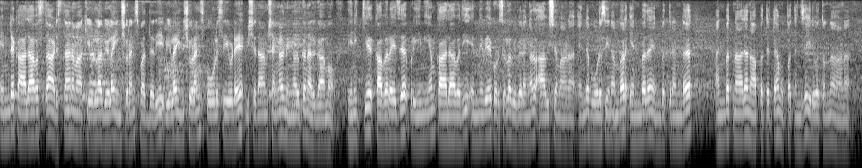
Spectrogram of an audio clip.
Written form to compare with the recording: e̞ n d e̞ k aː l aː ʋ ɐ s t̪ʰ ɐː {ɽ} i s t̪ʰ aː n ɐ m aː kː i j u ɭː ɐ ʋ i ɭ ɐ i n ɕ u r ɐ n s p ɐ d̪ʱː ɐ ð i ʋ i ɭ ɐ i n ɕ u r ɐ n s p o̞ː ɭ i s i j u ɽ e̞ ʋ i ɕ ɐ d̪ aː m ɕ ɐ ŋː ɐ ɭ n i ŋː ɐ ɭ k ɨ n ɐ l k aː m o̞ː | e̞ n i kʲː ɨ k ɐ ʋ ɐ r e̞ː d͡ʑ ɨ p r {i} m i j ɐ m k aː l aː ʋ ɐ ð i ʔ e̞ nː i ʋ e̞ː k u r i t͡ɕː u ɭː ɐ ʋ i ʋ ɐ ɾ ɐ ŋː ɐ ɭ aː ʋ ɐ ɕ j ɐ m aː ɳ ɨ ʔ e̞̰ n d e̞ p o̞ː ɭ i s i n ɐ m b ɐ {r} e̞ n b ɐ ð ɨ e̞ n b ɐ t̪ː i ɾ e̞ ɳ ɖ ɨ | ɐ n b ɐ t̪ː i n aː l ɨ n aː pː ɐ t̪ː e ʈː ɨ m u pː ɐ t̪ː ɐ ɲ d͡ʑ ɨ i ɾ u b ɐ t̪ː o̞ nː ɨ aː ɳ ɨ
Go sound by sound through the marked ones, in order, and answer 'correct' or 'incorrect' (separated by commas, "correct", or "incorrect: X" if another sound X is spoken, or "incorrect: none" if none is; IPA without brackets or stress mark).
correct, incorrect: iː, correct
